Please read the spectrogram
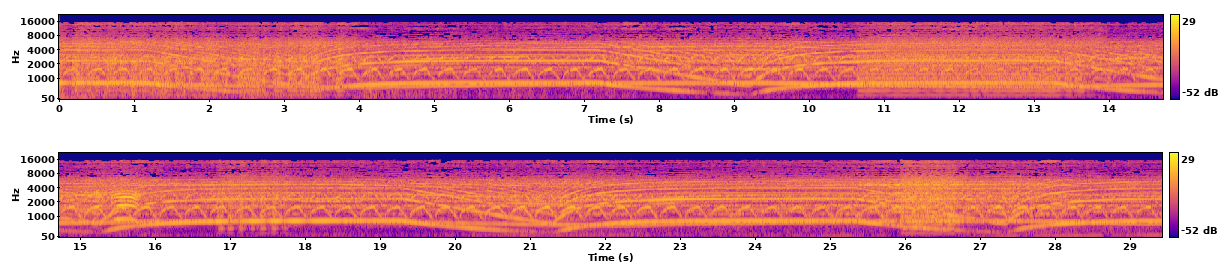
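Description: Fire engine sirens sounding on the move: a slow wail that falls and rises about every six seconds over a fast warbling yelp. A flat, steady horn blast sounds for a couple of seconds about a third of the way in, then shorter ones around the middle and near the end.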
